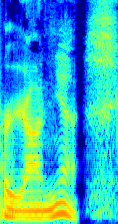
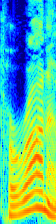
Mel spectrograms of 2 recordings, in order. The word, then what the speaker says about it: piranha: person who actually uses the proper pronunciation of piranha it's it's PNA PIR pirna instead of piranha but I'm not a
